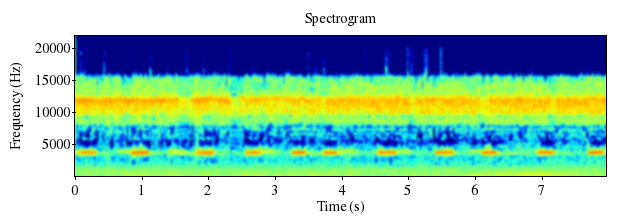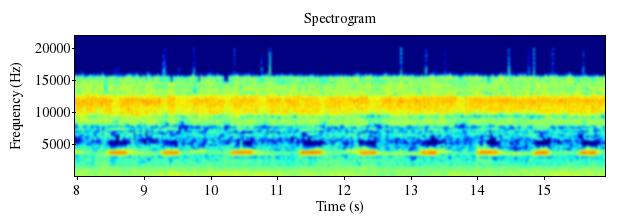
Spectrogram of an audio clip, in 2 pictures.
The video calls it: Crickets Chirping Sound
